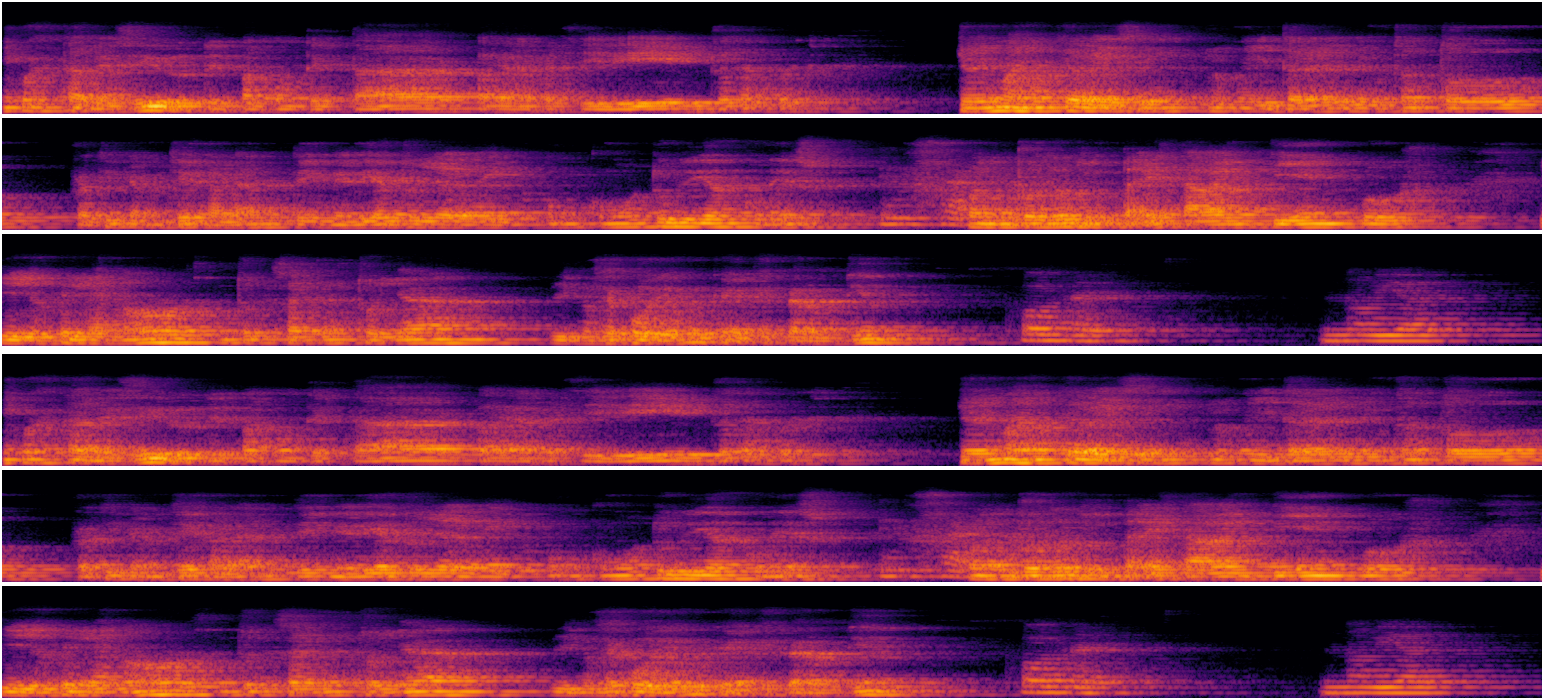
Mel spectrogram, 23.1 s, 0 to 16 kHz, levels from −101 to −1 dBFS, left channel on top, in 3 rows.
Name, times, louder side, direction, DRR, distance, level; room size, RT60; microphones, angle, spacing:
voice 1, 0.0-4.0 4.8-7.7 8.1-11.8 12.2-14.8 15.4-17.8 18.1-19.8, equal, 85° left, -3 dB, 1.0 m, -26 dB
voice 2, 12.1-13.1 20.5-20.9 22.0-22.5, equal, 5° right, -8 dB, 1.2 m, -34 dB
9.5 x 6.3 x 2.9 m, 1.2 s
head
